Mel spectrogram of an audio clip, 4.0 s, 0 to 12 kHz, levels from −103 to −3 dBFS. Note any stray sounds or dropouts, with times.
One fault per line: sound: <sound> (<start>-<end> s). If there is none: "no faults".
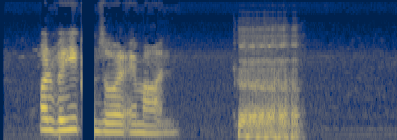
sound: dropout (0.8-0.9 s)
sound: laugh (2.3-3.1 s)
